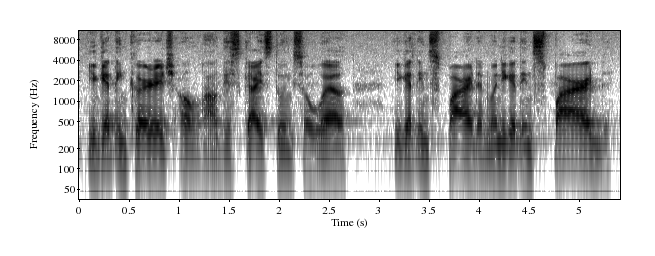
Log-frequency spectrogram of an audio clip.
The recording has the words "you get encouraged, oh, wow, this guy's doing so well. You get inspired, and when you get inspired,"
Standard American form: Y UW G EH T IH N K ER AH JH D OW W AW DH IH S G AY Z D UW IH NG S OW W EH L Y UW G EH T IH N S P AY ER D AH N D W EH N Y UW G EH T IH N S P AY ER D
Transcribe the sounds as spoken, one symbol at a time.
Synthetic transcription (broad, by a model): Y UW G EH T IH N K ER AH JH OW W AW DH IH S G AY S D UW IH NG S OW W EH L Y UW G EH T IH N S P AY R D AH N W EH N Y UW G EH T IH N S P AY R D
